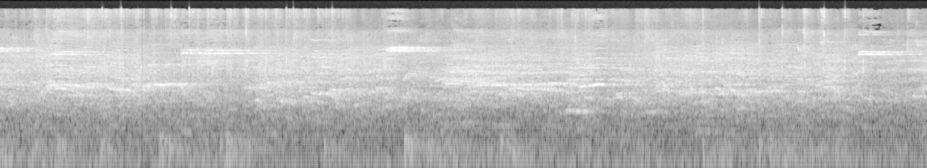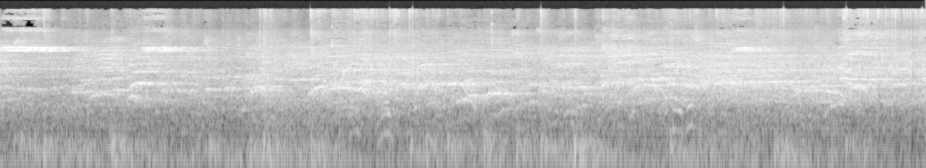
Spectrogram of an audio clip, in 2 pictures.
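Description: Volleyball being played in a large gym hall: players and spectators calling out over one another, with the ball being hit and bouncing, and short high squeaks now and then.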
